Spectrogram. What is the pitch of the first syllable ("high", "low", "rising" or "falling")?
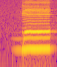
high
